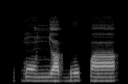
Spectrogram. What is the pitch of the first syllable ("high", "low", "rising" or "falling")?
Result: low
